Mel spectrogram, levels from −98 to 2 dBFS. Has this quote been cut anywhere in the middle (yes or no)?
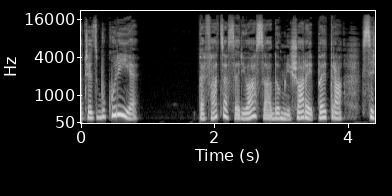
no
